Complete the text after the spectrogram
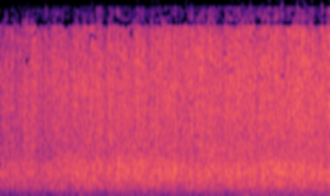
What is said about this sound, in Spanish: De momento, yo voy a dar un aplauso maravilloso que me apetece, que luego no me dejan nuestros invitados a la tertulia.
